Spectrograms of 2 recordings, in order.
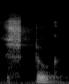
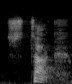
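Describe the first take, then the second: First: It does not sound like English stuck. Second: It sounds like the English word stuck. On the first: The speaker calls it right. "It's Stuk" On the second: The speaker calls it wrong. "especially British people, uh, tend to say stuck, but it's not stuck"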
